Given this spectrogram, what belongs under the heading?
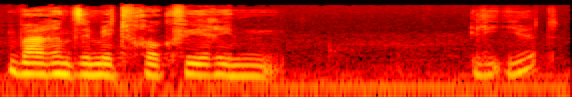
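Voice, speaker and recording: Probing, low-pitched woman detective. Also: little pitch movement, takes it slowly, mellow, slight background noise. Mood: polite, questioning. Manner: probing, businesslike. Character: probing, matter-of-fact female police detective. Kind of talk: naturalistic German radio crime drama acting.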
